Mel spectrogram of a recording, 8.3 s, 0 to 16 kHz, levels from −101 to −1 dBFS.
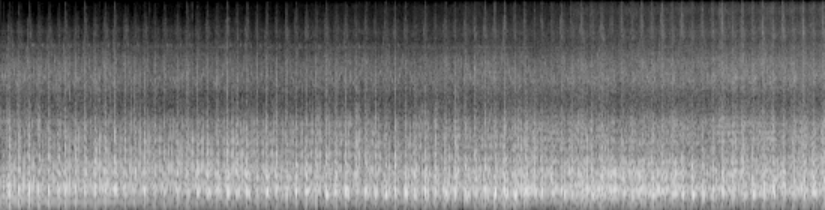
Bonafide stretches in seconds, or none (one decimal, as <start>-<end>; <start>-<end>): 0.6-1.7; 5.4-8.3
